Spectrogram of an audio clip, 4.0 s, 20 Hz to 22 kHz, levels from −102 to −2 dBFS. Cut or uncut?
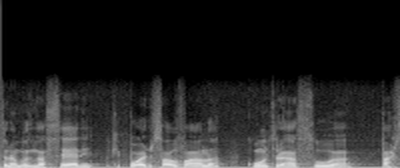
cut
